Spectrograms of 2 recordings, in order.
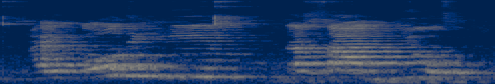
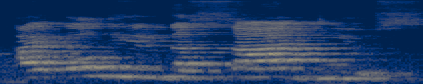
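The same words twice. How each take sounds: First: The stress is on "him". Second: The stress is on "sad".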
